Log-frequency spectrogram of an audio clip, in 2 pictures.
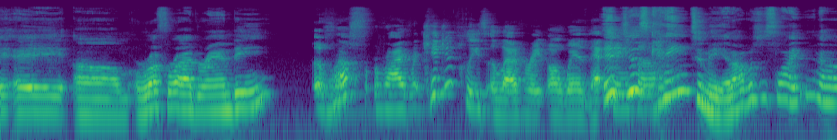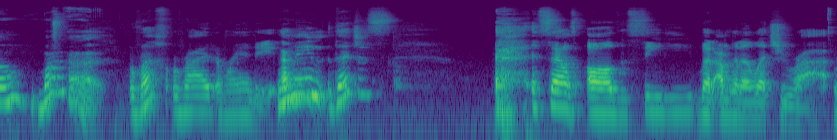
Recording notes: Technical difficulties.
